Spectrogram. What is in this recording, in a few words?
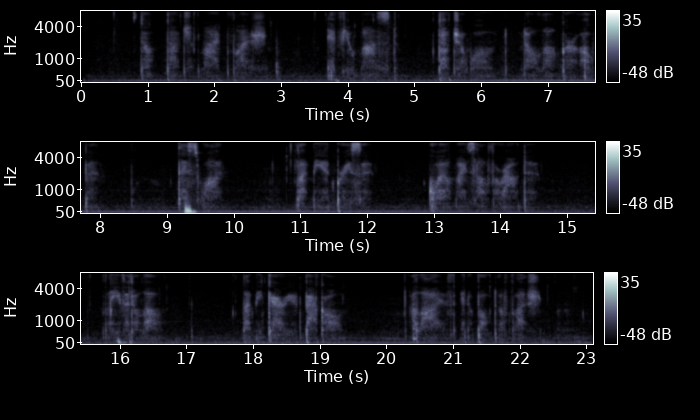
Whispered Poetry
